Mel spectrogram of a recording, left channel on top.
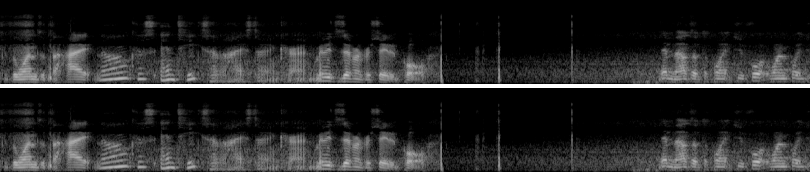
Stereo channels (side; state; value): both; identical; correlation 1.00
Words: that the ones with the high... No, because antiques have a high starting current. Maybe it's different for shaded pole. Yep, now it's up to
